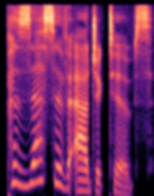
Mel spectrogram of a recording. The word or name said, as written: possessive adjectives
